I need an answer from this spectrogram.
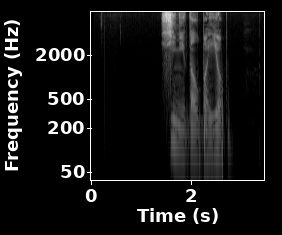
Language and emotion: Russian, angry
